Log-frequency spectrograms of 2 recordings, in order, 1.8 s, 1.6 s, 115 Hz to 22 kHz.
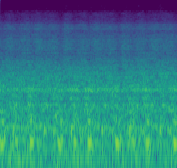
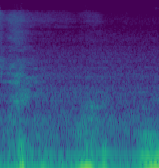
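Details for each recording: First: Morris Minor after 12 months in storage, out of gear with the electric fuel pump running and the cold start lever at full: steady, even cranking at about 3.5 turns a second, stopping and restarting, but it never fires; cause unconfirmed. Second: Morris Minor after about 8 months unrun in storage, choke on: deep low rumble swelling in three rev blips and settling back, catching cleanly; engine runs fine.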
